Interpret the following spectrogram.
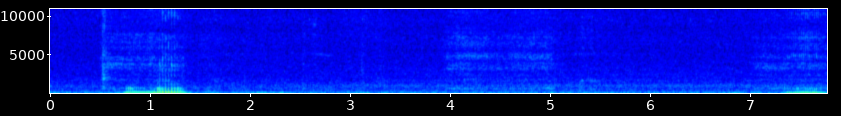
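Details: An English Bulldog snoring with eyes open gives deep, rumbling snores, two heavy breaths separated by several seconds of quiet.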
